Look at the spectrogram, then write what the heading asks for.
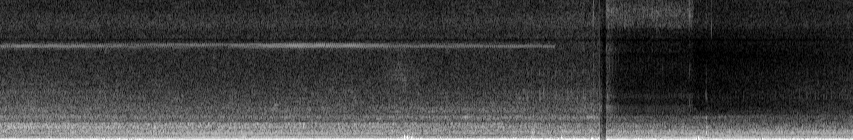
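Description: Steady rumbling noise and a constant hum from an electric multiple unit local train running away into the distance. The sound breaks off for a moment about six seconds in.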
